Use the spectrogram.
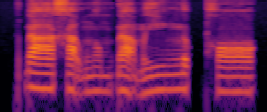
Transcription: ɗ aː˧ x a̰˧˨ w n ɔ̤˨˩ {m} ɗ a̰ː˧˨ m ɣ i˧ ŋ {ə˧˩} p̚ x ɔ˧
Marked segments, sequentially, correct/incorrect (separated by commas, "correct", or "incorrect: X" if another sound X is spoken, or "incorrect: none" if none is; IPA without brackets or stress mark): correct, incorrect: ə˦˥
